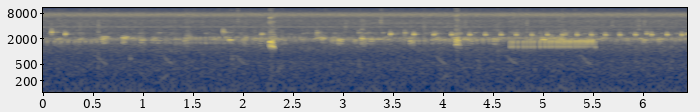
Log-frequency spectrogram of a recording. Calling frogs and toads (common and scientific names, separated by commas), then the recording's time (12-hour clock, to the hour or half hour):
Physalaemus cuvieri, Bischoff's tree frog (Boana bischoffi), Cochran's lime tree frog (Sphaenorhynchus surdus), two-colored oval frog (Elachistocleis bicolor), Scinax perereca
~1am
